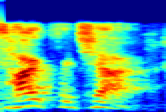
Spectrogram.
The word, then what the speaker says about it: Hertfordshire: It's Hartfordshshire.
